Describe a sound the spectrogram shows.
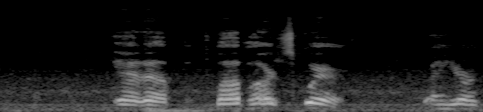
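A man speaks loudly and with animation close by, outdoors.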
